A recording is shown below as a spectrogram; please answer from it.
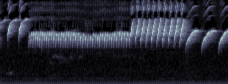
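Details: Lively clear-voiced canary, singing to prompt silent birds: brief swoops, a long flat buzzy trill, a higher rolling trill, then rising whistled swoops, with a faint low hum.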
